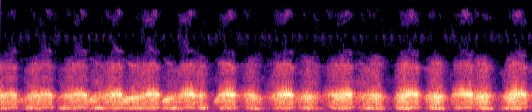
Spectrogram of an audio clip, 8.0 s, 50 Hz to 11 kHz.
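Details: During a tropical storm at Driver, Northern Territory, Australia, in December 2013, frogs chorus loudly into a phone left recording; throbbing pulsed croaks in regular waves, about one surge per second.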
